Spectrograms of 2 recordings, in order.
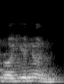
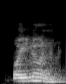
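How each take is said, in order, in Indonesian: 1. Ada tiga suku kata, vokal tengahnya dipertahankan. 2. Ada dua suku kata, vokal tengahnya dihilangkan. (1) "bukan boyunun gitu" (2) "senin boinun jadinya"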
